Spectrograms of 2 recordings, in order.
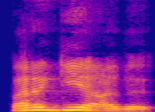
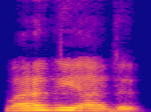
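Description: First: One joined word, with a short i sound. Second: Two separate words, the first ending in u.

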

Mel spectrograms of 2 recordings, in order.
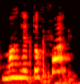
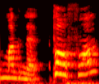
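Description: First: The stress is on the last syllable. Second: The stress is on the second-to-last syllable. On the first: This is the familiar Ukrainian way of saying it. "зрозуміле для нас слово" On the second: This is the Polish way of saying it. "поляки ставлять інакше наголос"

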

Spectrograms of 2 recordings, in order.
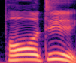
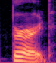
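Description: First: The word is said with two syllables. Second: The word is said with one syllable. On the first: The speaker calls it wrong. "bird 이음절이 아니라요" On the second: The speaker calls it right. "혀도 한번 구부려주시고요"

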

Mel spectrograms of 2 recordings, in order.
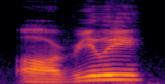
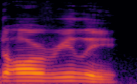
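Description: First: It sounds worried and concerned. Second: It sounds flat and unconcerned.

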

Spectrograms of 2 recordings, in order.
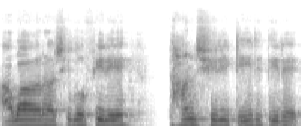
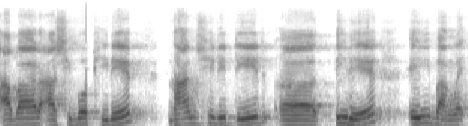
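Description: First: The words flow together without breaks. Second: Each word is said separately with breaks.

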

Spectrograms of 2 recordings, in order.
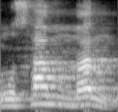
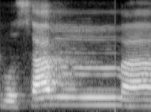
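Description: First: The word ends with an 'an' sound. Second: The word ends with a long 'a' sound. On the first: The reader continues without stopping. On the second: The reader stops on this word.

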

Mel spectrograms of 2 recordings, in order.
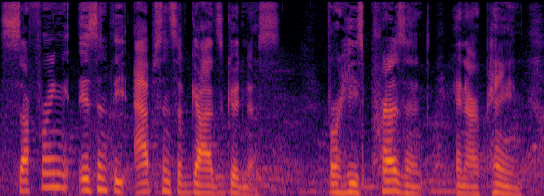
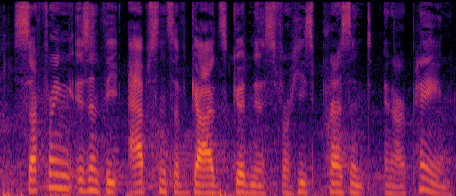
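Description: First: It is said slowly and deliberately. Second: It is said at a normal pace.

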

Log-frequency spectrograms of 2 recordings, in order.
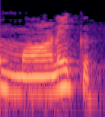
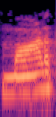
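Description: First: An 'i' vowel follows the 'ṇ' sound. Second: No 'i' vowel follows the 'ṇ' sound. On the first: The speaker calls it right. "ਨਾਣੇ ਨੂੰ ਸਿਆਰੀ ਲੱਗੀ ਹੋਈ ਹੈ" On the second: The speaker calls it wrong. "ਮਾਣਕ ਨਹੀਂ ਕਹਿ ਦੇਣਾ"

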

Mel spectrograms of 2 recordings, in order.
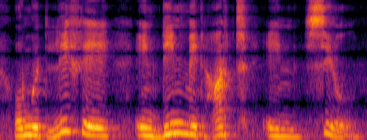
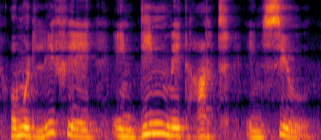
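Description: Both takes have the same delivery.

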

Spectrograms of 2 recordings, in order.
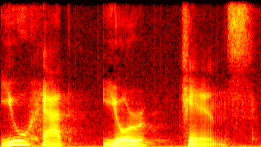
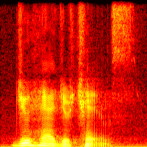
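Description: First: Every word is pronounced fully and separately. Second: The words are reduced and run together. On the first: "Primero voy a pronunciar de manera formal" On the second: "Aplicando esta estrategia"

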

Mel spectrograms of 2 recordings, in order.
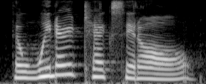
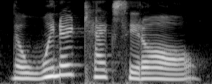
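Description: Both takes have the same delivery.

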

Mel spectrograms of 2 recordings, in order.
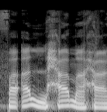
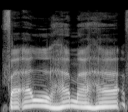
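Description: First: The h sound is harsh and tight. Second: The h sound is soft and airy. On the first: The speaker calls it wrong. "ini kurang tepat" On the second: The speaker calls it right. "keluar dari tenggorokan bagian bawah"

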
